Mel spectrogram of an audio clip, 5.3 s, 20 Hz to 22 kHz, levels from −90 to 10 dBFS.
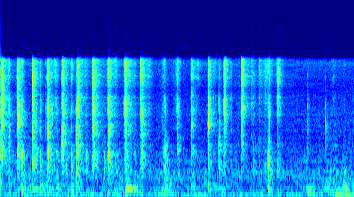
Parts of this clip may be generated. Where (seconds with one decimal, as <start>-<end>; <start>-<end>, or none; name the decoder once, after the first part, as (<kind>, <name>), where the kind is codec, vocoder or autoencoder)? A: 1.2-2.3 (autoencoder, DAC-VAE); 3.5-4.4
